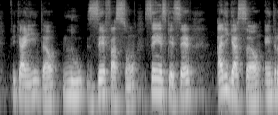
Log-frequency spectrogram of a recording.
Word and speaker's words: effaçons: Então, nós apagamos, não pode ficar dessa forma, senão vai ficar o som de nous effacons. Então, para evitar pronunciar com, a gente vai adicionar uma cedilha no C. Fica aí, então, nous effaçons, sem esquecer a ligação entre o nous e o effaçons.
